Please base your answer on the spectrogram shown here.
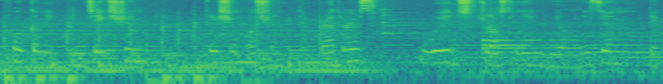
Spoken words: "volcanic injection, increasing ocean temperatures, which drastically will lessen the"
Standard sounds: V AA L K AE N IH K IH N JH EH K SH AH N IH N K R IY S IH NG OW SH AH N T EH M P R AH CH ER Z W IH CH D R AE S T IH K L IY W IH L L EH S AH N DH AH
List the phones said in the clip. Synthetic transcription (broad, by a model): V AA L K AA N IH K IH N JH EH K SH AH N N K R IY SH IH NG OW SH AH N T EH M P R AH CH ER S W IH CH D R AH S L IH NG W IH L L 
